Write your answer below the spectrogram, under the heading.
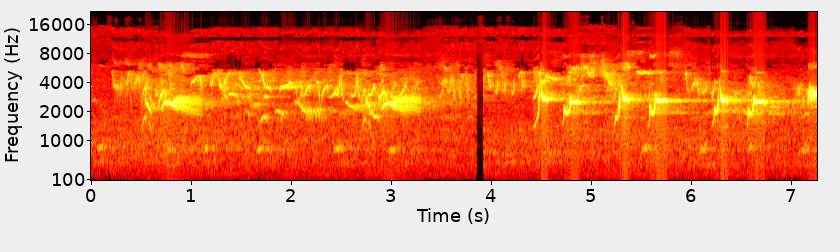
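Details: Singing bird: varied whistled and warbled phrases, then a series of sharp repeated notes about twice a second, each a quick upward slur ending in a level whistle, over a quiet background.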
